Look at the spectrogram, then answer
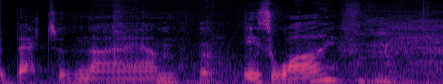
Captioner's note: laughs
